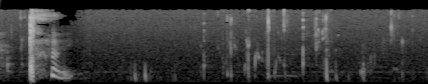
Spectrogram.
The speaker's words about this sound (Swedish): Jag ska ta lite vatten här. Jag har pratat så länge så jag blir torr. Ursäkta.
